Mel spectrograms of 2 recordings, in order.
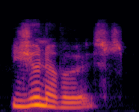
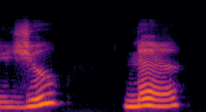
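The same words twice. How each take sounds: First: Said in the usual way. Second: "universe" very slow, यू, नि, verse; syllable by syllable. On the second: Shown as a demonstration. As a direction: leave gaps between the three syllables of "universe". ("Universe" तीन टुकड़ों में, रुक-रुककर) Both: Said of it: "इनको टुकड़ों में बांटेंगे".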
